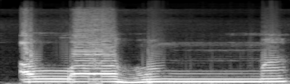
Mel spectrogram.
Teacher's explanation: اللہ کے لام کو موٹا پڑھا جائے گا اور جب ہا کو میم کے ساتھ ملائیں گے تو میم پر غنہ کیا جائے گا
